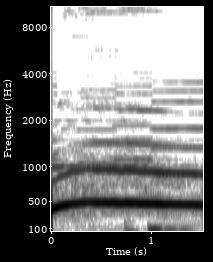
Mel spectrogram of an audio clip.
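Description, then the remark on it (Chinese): A voice imitates a wolf's howl, 'Ao!', for Steve, a young wolf in a children's story who howls nonstop as classmates arrive at school: one long, steady, mid-pitched note held without a break for over a second, loud and clear, with a faint low rumble underneath. “在同学们陆续来到学校的时候，他不停地嗷叫：“嗷，”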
